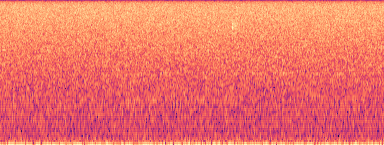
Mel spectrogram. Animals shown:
forest ambience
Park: Acadia National Park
